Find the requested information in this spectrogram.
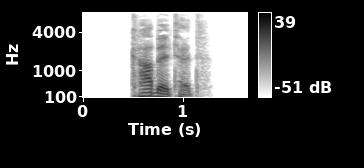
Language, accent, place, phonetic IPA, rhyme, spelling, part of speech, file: German, Germany, Berlin, [ˈkaːbl̩tət], -aːbl̩tət, kabeltet, verb, De-kabeltet.ogg
- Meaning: inflection of kabeln: 1. second-person plural preterite 2. second-person plural subjunctive II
